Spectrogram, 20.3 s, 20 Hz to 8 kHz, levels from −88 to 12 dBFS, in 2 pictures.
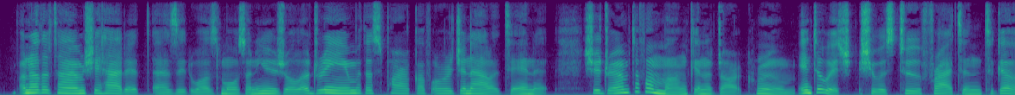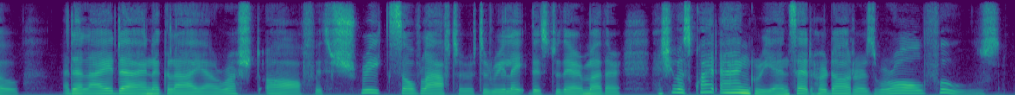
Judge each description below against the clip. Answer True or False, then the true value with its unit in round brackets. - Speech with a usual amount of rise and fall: True (4.7 semitones)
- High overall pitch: False (180 Hz)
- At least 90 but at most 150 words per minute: False (175 wpm)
